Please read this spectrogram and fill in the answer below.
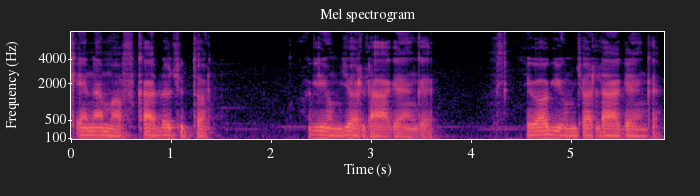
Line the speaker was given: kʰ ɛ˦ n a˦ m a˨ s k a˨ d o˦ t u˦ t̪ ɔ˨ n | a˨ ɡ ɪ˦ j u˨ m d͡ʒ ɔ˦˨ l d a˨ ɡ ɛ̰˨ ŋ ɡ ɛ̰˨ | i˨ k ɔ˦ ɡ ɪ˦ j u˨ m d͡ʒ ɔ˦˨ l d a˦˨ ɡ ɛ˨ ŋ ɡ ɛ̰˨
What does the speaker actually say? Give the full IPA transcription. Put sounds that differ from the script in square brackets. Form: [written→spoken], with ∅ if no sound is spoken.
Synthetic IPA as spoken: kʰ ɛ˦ n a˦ m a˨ [s→f] k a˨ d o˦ [t→t͡ʃ] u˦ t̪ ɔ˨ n | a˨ ɡ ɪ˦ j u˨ m d͡ʒ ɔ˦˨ l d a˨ ɡ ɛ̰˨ ŋ ɡ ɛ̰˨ | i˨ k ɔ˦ ɡ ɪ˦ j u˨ m d͡ʒ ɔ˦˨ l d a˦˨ ɡ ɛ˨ ŋ ɡ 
